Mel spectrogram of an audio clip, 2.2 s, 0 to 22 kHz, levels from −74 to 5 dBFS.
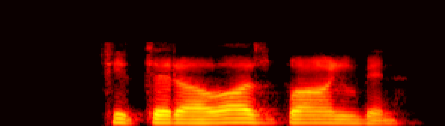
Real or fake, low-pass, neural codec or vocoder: fake; 5.4 kHz; codec, 16 kHz, 1 kbps, FunCodec, trained on LibriTTS, 50 frames a second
